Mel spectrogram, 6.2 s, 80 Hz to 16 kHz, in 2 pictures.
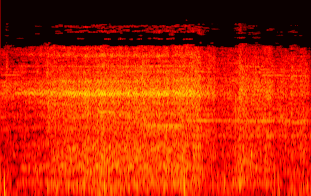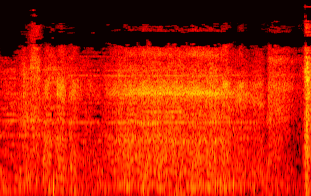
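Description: Steady hiss and rumble of surface noise from an old shellac 78 rpm record being played, swelling and fading about every two seconds.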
